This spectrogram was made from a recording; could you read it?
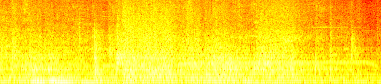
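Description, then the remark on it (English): The city demolishes a building in the Commercial Circle area of Warner Robins in a sustained, loud roar of crashing and rumbling debris, with repeated sharp impacts and a deep boom near the start, no voices. “Also in Warner Robins today, the city demolished another building in an area called Commercial Circle as a part of their effort to build a town center.”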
